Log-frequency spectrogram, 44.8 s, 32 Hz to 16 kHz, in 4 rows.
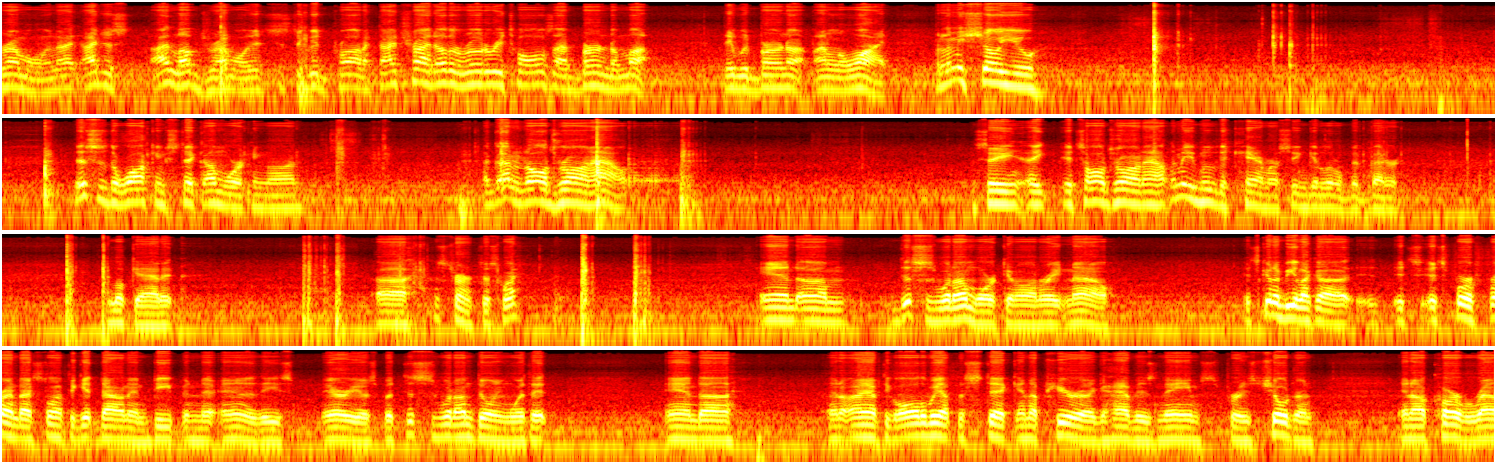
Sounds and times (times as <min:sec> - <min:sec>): Speech: 0:00.0 - 0:07.9, 0:11.8 - 0:13.5, 0:14.8 - 0:16.0, 0:18.5 - 0:21.7, 0:23.2 - 0:23.8, 0:25.2 - 0:26.4, 0:28.1 - 0:30.8, 0:31.7 - 0:37.7, 0:38.6 - 0:39.2, 0:39.8 - 0:43.5, 0:44.1 - 0:44.7.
